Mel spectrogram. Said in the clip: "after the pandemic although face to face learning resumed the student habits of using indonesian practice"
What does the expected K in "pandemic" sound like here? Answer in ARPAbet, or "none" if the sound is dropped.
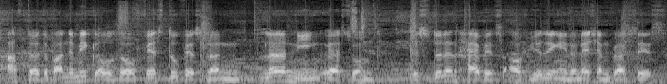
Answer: K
